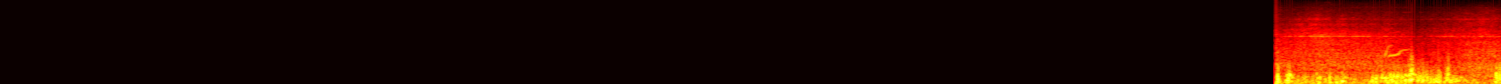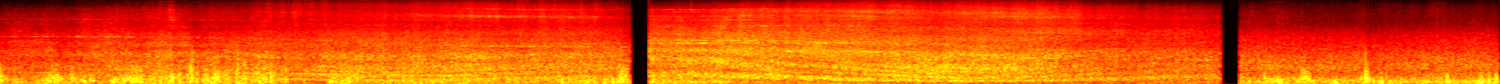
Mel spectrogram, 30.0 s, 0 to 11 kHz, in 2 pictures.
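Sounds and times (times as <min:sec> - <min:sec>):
jet engines passing overhead: 0:12.8 - 0:30.0.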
